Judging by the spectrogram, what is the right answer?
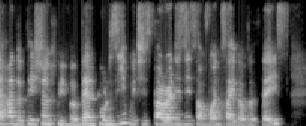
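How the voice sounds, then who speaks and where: In a French accent, a woman talks at a moderate pace, her fairly high voice somewhat breathy. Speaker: acupuncturist. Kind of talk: podcast interview. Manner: halting.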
